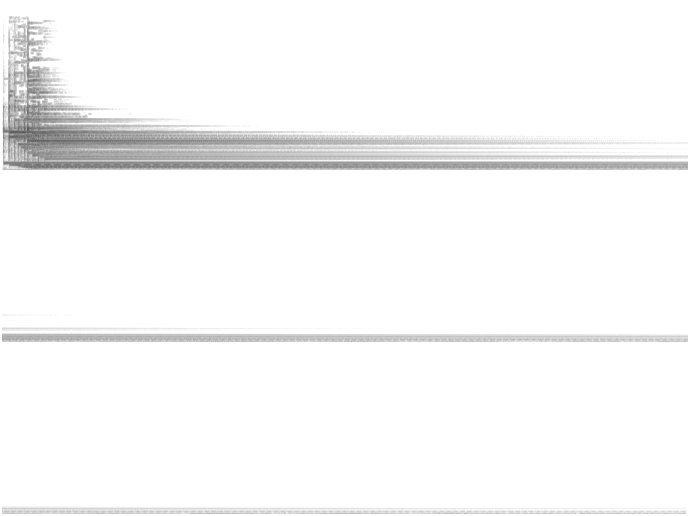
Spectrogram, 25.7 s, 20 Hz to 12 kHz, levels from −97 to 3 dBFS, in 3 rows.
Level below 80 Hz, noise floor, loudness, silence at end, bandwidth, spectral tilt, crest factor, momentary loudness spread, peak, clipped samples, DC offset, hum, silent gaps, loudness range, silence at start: -78 dBFS; -79 dBFS; -39 LUFS; 14.1 s; 8.2 kHz; -1 dB/octave; 36 dB; 28 LU; -12 dBFS; under 0.1%; under 0.1%; none; none; 26 LU; 0 s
